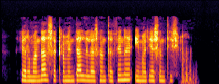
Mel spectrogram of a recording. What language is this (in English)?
Spanish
